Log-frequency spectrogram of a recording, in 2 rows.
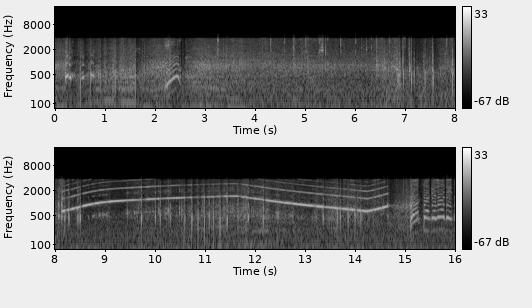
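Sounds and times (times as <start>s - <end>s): scattered clicks: 4.2s - 8.2s, 9.4s - 14.2s
emergency siren wailing: 8.0s - 14.8s.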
